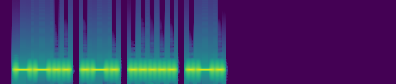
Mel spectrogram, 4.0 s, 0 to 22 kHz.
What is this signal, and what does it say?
Morse code, heard as a keyed tone, about 25 wpm, 700 Hz. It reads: ZR5R
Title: DXCC-100 Call Signs - 4 Characters - Repeated 3x - 25wpm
